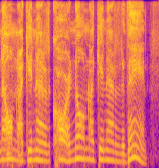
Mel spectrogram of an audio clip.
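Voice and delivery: mock yelling, high, stubborn and unyielding. Retelling a man in a van refusing the police: imitating a man yelling back. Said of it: "the dude's sitting there yelling".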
